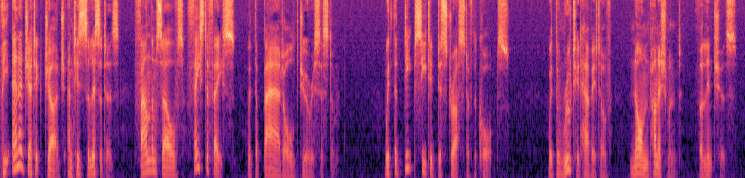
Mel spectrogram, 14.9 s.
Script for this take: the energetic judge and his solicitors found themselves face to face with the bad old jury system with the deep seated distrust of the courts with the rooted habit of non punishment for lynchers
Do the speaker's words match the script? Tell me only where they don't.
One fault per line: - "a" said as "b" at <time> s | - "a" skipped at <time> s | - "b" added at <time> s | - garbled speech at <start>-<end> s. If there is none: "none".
none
